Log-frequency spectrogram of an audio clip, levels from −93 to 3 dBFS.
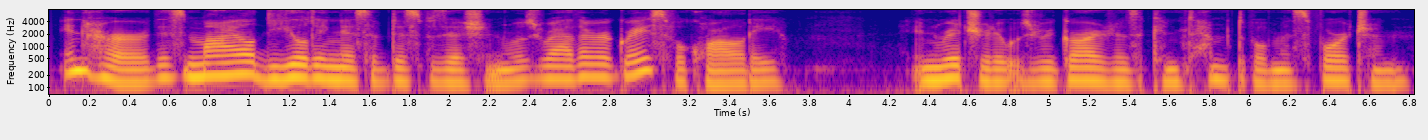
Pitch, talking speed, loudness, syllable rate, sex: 155 Hz, 185 wpm, -17 LUFS, 6.5 syllables/s, female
